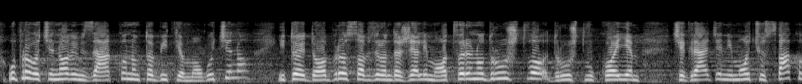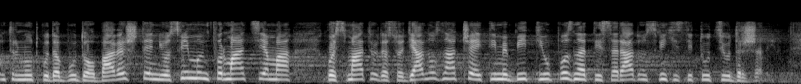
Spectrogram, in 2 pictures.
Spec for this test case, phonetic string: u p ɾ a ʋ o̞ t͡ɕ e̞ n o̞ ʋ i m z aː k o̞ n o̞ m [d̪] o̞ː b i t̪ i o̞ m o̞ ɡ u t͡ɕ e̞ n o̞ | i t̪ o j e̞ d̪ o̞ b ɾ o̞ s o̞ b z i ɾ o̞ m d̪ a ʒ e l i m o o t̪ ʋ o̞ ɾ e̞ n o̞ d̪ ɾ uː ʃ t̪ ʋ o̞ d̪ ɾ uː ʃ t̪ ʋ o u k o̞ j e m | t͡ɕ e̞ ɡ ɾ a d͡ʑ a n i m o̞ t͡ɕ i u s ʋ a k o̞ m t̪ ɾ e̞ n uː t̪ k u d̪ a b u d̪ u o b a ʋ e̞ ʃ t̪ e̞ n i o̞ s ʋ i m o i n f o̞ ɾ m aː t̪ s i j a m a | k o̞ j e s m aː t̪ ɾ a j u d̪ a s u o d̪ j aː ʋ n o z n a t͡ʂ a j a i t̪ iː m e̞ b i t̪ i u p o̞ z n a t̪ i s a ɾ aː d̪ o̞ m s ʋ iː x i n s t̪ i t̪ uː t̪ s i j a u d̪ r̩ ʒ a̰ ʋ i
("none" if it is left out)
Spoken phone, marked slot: t̪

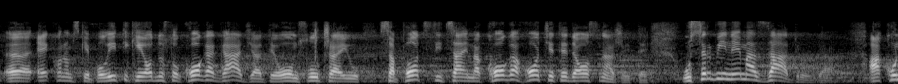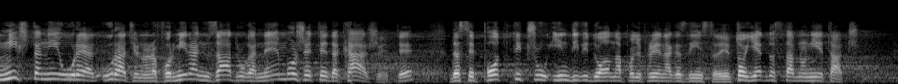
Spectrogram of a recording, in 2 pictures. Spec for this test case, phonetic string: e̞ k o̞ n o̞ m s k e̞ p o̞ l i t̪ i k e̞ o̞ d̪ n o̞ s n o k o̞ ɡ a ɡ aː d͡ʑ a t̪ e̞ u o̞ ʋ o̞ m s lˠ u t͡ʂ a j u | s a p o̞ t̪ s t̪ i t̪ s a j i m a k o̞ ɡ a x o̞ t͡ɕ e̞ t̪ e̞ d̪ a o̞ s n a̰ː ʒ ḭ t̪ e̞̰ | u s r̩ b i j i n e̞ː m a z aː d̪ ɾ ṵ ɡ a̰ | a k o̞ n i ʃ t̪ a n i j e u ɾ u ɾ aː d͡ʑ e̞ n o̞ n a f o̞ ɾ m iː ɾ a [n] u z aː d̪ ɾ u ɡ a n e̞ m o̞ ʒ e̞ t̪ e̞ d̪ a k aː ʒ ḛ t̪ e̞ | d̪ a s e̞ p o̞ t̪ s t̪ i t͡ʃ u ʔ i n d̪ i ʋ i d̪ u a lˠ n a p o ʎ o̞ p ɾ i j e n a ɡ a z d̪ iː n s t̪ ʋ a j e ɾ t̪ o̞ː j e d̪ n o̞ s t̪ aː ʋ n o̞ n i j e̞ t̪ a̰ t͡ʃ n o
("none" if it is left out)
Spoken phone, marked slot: ɲ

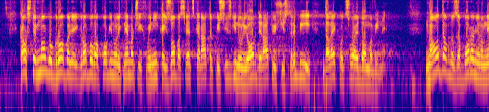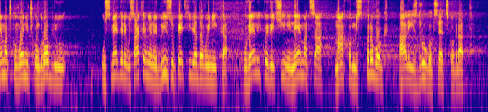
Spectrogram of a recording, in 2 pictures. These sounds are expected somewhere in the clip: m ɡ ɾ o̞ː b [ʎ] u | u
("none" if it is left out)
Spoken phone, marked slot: ʎ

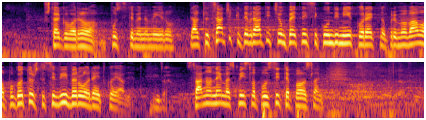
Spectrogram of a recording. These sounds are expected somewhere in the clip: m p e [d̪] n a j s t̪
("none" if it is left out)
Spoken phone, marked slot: t̪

